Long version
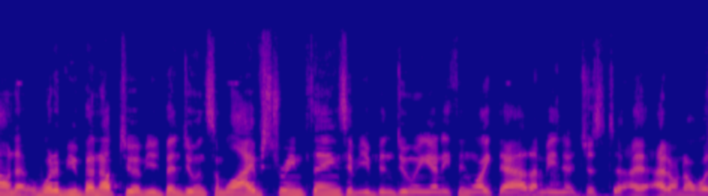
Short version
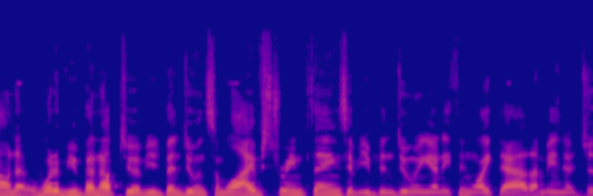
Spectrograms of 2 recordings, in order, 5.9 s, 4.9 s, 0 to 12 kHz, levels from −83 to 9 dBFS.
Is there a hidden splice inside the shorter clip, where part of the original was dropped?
no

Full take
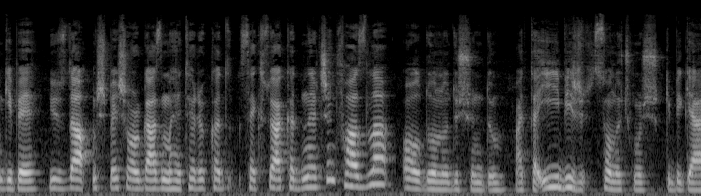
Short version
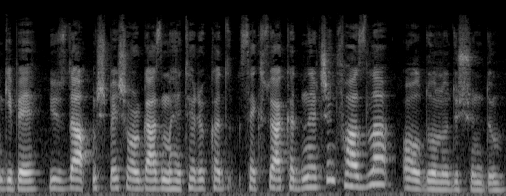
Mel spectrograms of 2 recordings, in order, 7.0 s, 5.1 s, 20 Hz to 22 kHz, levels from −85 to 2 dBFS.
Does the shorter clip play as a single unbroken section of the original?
yes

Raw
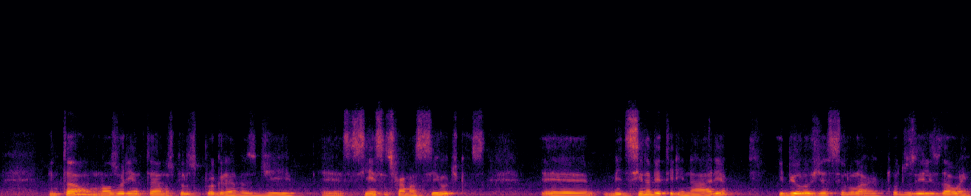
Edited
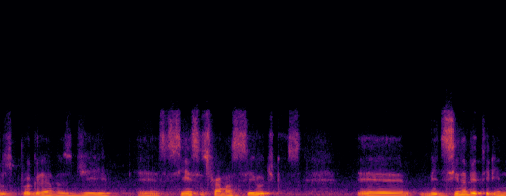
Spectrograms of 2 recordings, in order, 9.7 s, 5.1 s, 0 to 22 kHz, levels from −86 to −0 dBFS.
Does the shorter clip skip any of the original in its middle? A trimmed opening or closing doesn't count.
no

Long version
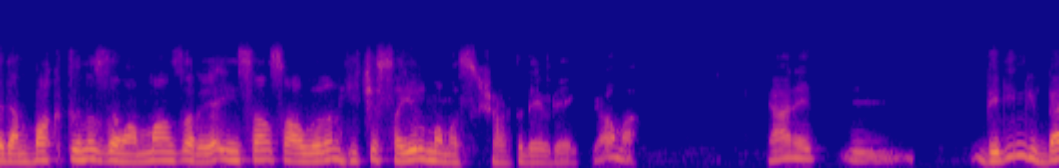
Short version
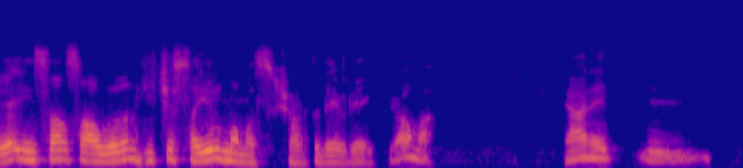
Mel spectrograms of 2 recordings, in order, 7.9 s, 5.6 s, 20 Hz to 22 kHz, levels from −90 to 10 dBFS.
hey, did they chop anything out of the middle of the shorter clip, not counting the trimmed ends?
no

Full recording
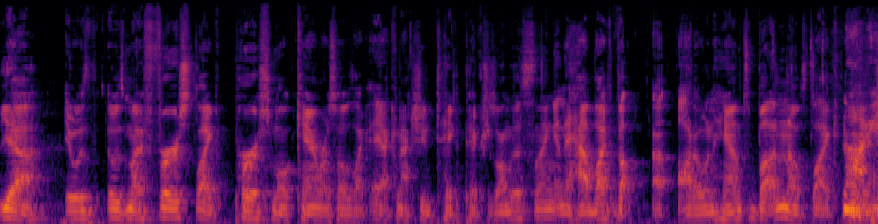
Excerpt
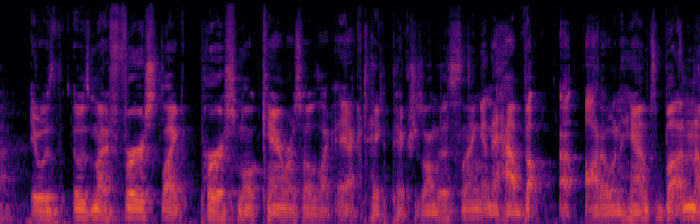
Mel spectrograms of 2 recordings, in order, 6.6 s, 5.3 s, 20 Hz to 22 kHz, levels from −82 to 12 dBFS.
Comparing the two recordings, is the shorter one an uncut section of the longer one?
no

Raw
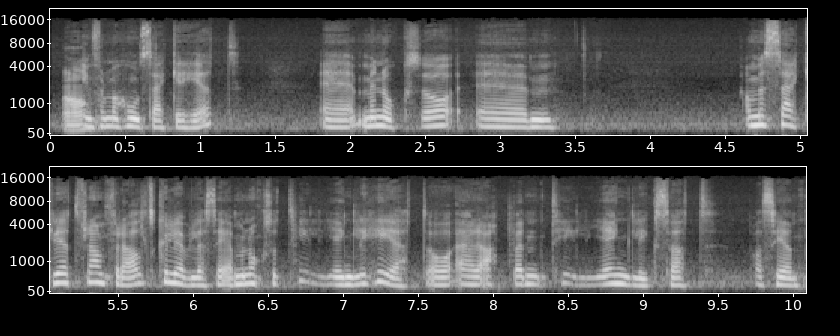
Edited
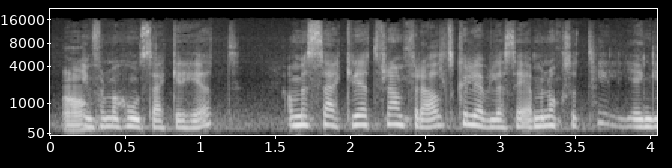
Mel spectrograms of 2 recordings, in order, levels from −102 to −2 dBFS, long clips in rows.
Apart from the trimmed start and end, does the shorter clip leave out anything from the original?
yes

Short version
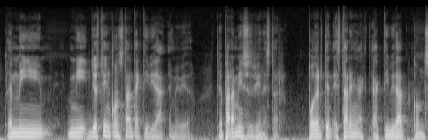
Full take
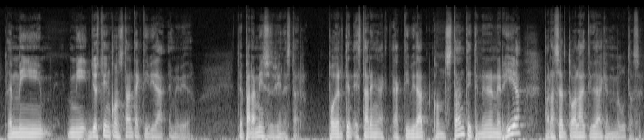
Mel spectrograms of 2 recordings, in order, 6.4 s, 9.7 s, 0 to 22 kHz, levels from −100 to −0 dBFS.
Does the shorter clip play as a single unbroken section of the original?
no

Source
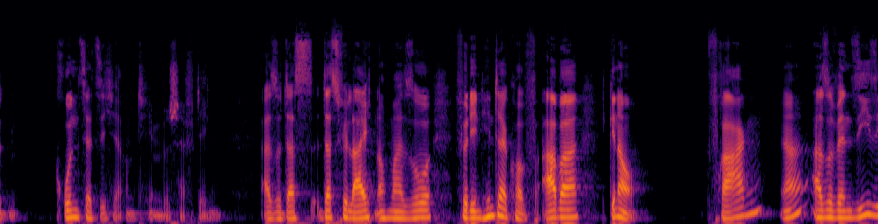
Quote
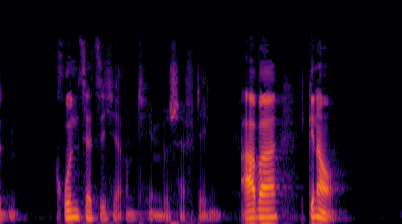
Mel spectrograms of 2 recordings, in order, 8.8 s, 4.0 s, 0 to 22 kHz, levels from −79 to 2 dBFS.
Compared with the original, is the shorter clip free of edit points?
no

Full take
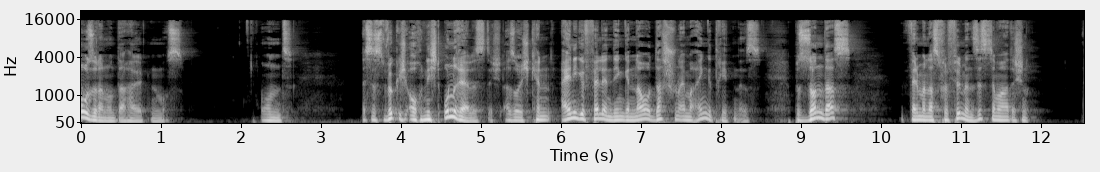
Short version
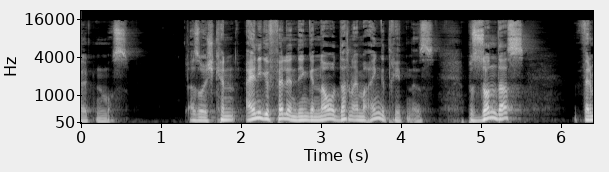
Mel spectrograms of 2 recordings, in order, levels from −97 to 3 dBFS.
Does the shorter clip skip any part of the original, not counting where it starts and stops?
yes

